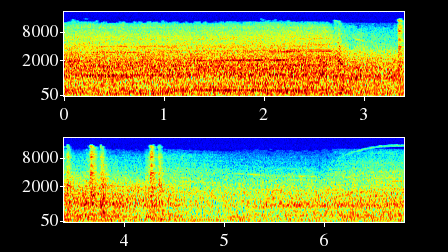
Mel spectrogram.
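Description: A race car engine roars steadily, its pitch dropping as the car slows.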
